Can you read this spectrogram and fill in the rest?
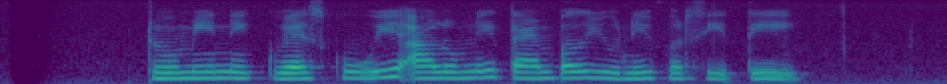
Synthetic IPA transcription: ɖ̥ominikwɛskuwiʔalumnit̪ɛmpəljunifərsit̪i

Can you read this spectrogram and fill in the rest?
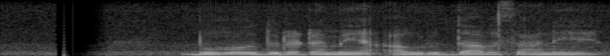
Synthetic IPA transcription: boɦoːd̪uɾɐʈɐmeːʔɐ̰wɾud̪ːɐʋɐsaːne

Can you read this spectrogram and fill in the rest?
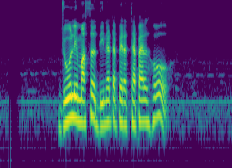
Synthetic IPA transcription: d͡ʒuːlimasəd̪inəʈəpeɾət̪æpælɦoː

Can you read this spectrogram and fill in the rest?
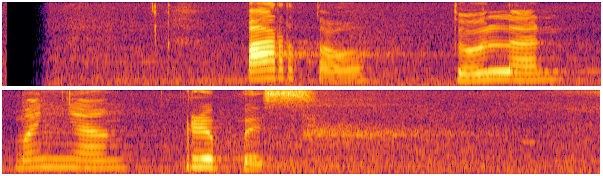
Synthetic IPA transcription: part̪ɔ | d̪̥o̤lanməɲaŋb̥ɾəb̥əs

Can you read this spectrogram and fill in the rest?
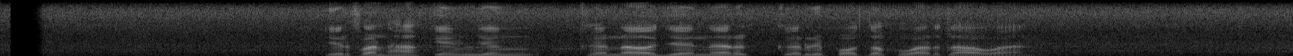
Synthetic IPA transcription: jərfanɦakɪmd͡ʒɨŋ | kanald͡ʒənərkərdipɔt̪ɔkəwart̪awa̰n

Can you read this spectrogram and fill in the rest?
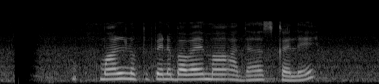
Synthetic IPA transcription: malnopipenəbaʋajmaːd̪aɦəskəle

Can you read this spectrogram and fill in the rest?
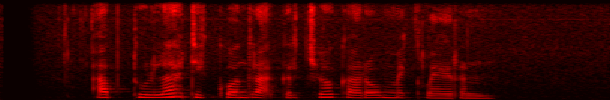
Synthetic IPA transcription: ʔab̚d̪̥ulahd̪̥i̤kɔnt̪ɾa̰ʔkərd̥ʒ̥ɔ̤kaɾomɛklɛɾən

